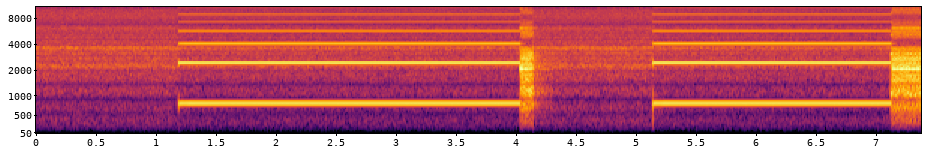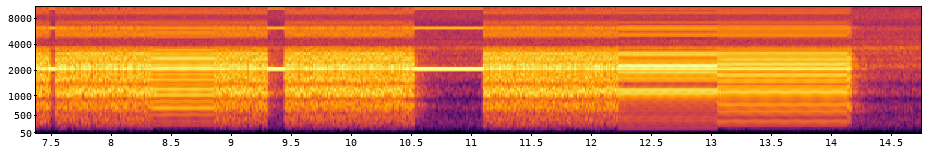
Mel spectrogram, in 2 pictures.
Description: ZX Spectrum tape loading, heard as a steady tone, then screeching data.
